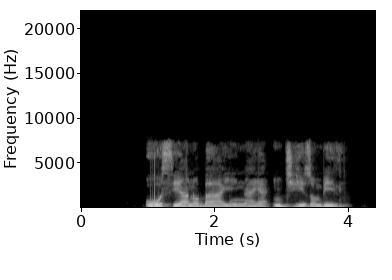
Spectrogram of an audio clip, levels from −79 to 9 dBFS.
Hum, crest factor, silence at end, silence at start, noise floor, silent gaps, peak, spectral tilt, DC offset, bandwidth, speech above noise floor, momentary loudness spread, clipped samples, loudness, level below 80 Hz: none; 18 dB; 0.45 s; 0.95 s; -86 dBFS; none; -4 dBFS; -5.5 dB/octave; under 0.1%; 7.8 kHz; 67 dB; 8 LU; under 0.1%; -20 LUFS; -48 dBFS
